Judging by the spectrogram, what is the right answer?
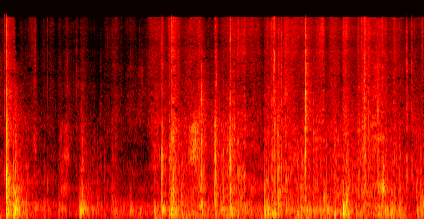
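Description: Small cardboard shipping box being opened by hand: flaps pulled and bent back, with irregular light taps, knocks and scrapes of cardboard.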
